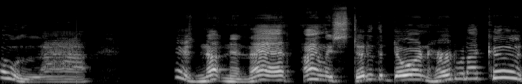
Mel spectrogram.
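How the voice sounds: A man does a put-on character voice with a Southern US accent, pitched high with very wide pitch swings. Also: moderate pace. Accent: Southern American.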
